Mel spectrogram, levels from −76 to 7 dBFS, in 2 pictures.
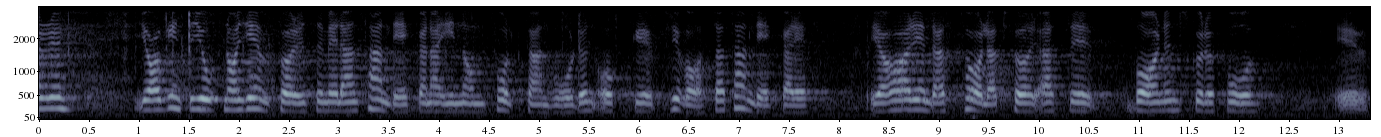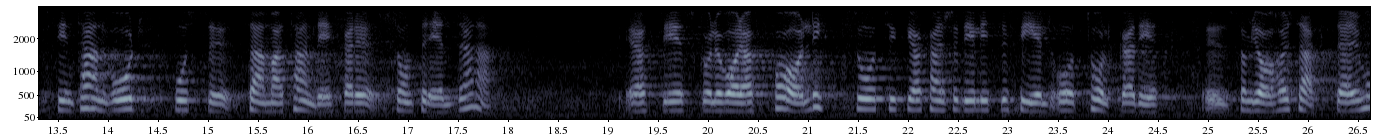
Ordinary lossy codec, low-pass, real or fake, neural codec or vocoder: none; 3.6 kHz; fake; vocoder, 44.1 kHz, 128 mel bands every 512 samples, BigVGAN v2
